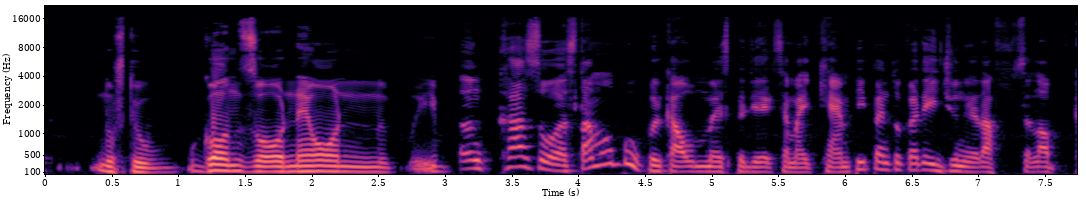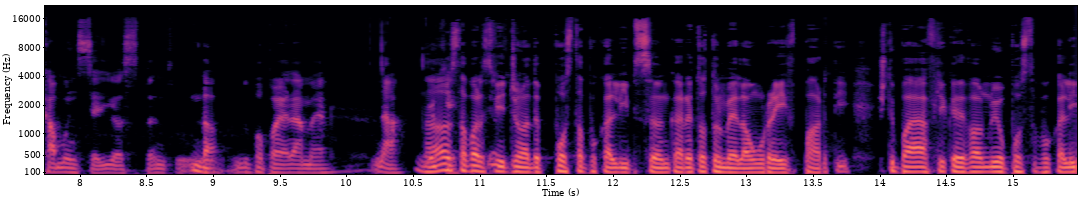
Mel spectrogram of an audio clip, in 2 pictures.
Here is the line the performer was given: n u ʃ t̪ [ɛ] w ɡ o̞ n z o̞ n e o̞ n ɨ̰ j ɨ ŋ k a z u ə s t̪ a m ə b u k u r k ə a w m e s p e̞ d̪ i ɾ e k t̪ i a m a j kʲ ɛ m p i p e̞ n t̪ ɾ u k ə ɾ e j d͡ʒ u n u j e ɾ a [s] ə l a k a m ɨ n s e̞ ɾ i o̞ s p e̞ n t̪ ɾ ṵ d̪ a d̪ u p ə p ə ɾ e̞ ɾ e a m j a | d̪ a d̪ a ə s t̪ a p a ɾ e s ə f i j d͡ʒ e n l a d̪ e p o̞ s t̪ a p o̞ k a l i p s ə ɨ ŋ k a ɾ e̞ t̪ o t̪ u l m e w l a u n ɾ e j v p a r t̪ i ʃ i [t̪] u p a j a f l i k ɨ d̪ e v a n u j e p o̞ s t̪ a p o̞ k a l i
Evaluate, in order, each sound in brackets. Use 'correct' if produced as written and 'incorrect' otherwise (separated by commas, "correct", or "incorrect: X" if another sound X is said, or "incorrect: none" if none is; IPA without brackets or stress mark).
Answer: incorrect: i, correct, incorrect: d̪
